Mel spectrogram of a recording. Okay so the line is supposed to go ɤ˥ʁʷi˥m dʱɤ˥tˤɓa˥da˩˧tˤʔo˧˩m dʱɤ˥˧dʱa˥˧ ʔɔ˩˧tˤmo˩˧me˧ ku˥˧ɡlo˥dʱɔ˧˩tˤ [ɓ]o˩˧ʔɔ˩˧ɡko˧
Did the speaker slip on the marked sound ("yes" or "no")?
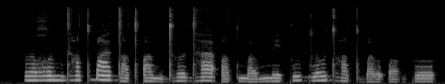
no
